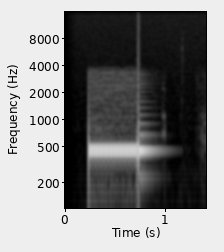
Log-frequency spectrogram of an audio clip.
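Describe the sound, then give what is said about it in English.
A single steady electronic telephone tone sounds loud for about half a second as a call to a friend is placed, starting and ending with a click, then fades out quickly into silence with no voices. “So now it's time for a segment of the podcast called Phone a Friend, where we do just that.”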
